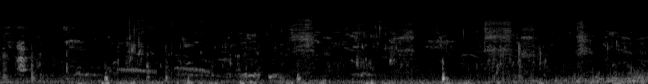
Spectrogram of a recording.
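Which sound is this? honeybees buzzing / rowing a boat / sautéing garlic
rowing a boat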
